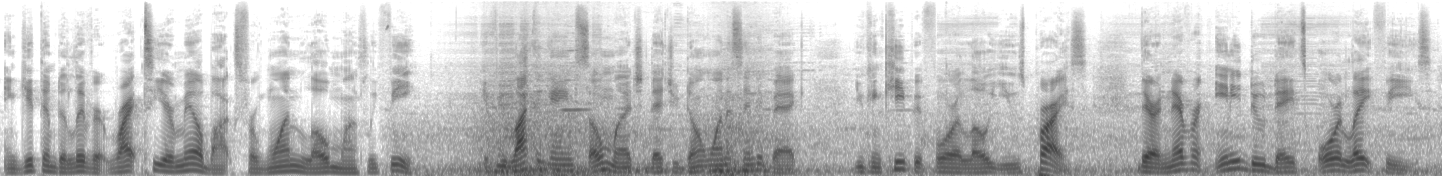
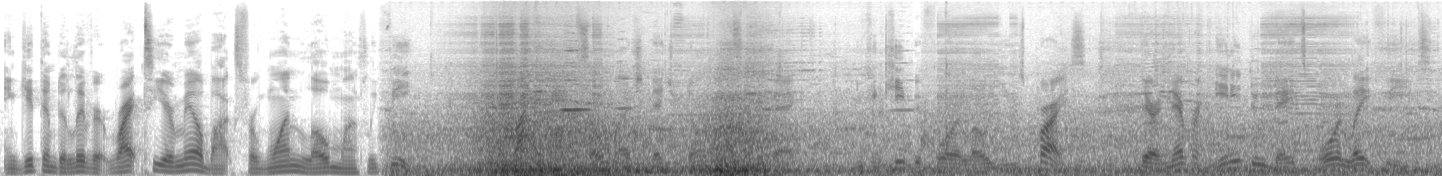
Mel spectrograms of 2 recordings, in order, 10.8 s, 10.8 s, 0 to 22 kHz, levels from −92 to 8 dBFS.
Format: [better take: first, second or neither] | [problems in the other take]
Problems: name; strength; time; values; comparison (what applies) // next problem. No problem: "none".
first | wind noise on the microphone; heavy; from 3 s on; 3 dB above the speech; occasional gusts in the first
